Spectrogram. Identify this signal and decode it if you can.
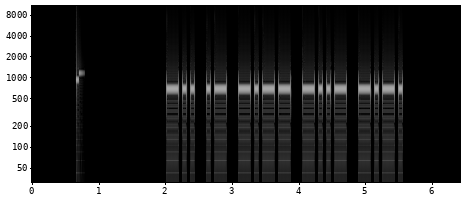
Morse code, heard as a keyed tone, about 20 wpm, 700 Hz. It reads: DAYXC
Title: Code Groups - 5 Letters - 20wpm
